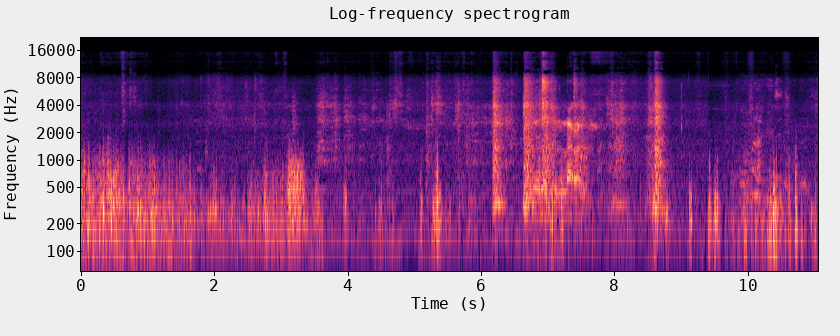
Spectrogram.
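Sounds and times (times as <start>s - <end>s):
rushing noise of moving ship: 0.0s - 11.0s
wind buffeting microphone: 0.0s - 11.0s.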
